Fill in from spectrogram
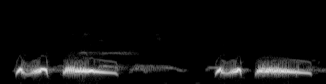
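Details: Spotted dove giving 'thúc gù' cooing meant to draw wild doves quickly to the perch to fight: two low phrases, each a short wavering double note then a long, slightly falling coo, with a faint trailing note between them. Quiet background.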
